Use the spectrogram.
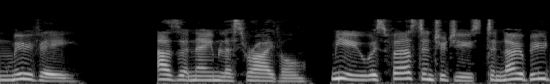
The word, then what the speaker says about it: Miu: She is older than she looks, 27, and her name is often mispronounced MYU by Nobu.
